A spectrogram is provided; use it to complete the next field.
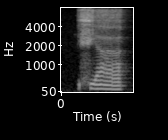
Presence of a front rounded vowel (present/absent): absent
